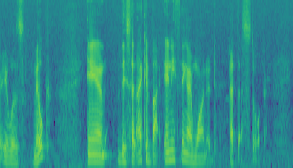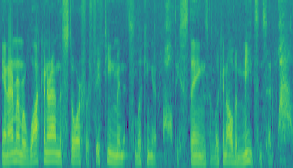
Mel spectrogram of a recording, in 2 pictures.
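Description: Animated professor from Lithuania, mellow voice. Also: male voice. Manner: animated storytelling, lively pitch jumps. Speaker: guest professor. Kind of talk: interview answers. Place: studio set, seated. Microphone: lapel mic.

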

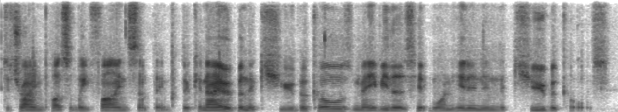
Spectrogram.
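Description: A man hosting a casual horror game playthrough, thinking out loud and exclaiming at scares. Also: low voice, normal speed. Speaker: gaming video host.

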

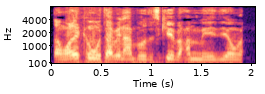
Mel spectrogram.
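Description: Fast, fairly high-voiced Iraqi man. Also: fairly even intonation. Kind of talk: casual presenting to followers. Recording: noisy outdoor phone clip.

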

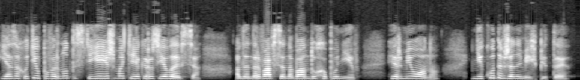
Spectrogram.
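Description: A woman's voice: high-pitched, a little fast, no room sound, lightly acted. A woman reading an audiobook, voicing a sheepish teenage boy wizard who mumbles apologies and argues back. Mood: pleading. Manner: mumbling, pleading, shouting back. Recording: slightly dull, dry recording.

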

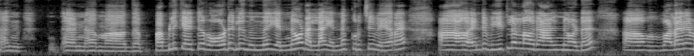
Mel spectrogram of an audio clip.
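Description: High bright-voiced woman ranting bitterly. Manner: bitter, sarcastic, scolding. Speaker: vlogger. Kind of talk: angry personal vlog rant.

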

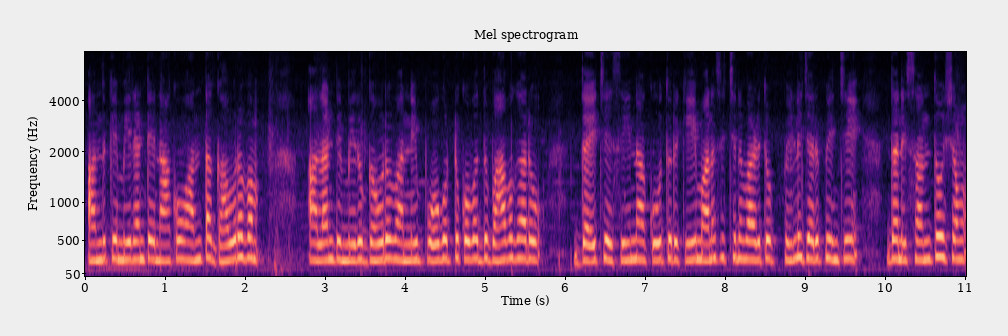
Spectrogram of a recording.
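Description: A woman's voice: a little high, dull audio, lightly acted. A woman voicing a middle-aged mother who respectfully pleads with her brother-in-law on her daughter's behalf.

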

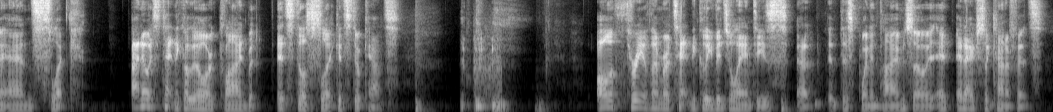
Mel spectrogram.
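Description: An Australian man with a hoarse voice gives casual, excitable gameplay commentary, swearing freely and talking to himself as he plays. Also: mid-range voice, measured pace. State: hoarse, losing his voice. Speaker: gaming channel host. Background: game music.

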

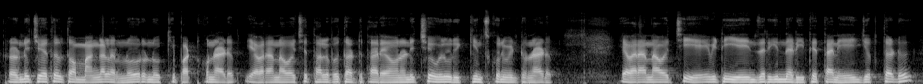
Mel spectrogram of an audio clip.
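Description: Male audiobook narrator, low-pitched, calm and measured. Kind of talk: storytelling narration.

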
